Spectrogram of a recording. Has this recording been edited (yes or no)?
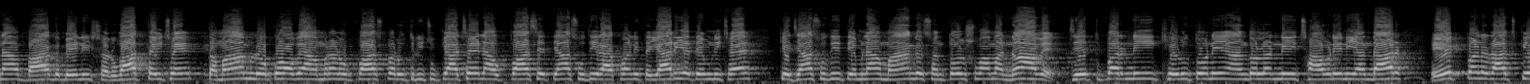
yes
